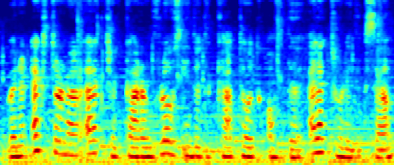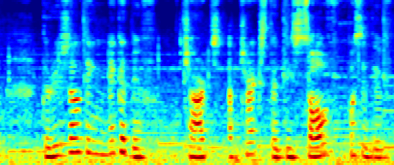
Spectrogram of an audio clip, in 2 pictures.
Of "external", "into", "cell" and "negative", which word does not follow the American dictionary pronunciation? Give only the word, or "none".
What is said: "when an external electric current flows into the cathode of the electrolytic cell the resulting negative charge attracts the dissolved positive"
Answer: none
